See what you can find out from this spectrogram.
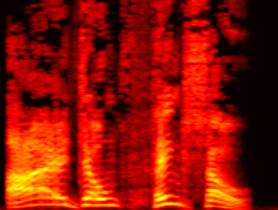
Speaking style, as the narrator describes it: roared Moody

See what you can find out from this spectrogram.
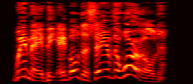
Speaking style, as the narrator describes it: Ignatius bellowed in an orator's voice

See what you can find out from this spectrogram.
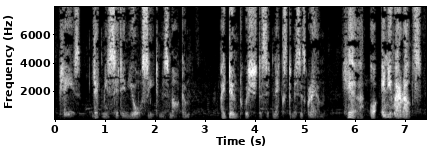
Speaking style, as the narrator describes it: Jane Wilson whispered

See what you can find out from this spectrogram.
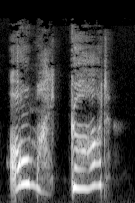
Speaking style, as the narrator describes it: cried Tess

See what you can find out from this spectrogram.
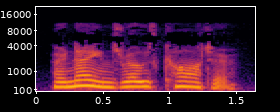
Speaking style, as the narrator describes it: Pete said

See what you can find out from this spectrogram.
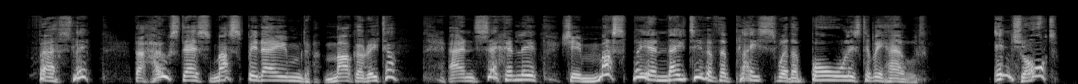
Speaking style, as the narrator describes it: Korovyov exclaimed

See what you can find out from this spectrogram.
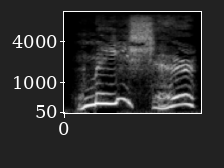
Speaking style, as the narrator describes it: cried

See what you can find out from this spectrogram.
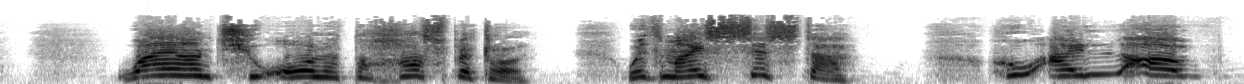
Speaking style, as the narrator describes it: She screamed and started to cry

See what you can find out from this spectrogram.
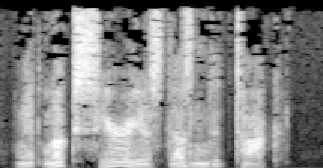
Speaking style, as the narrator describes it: said Milo, very sadly

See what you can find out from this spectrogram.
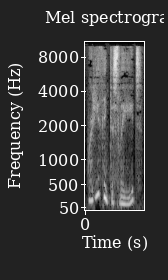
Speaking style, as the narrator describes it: Helen whispered

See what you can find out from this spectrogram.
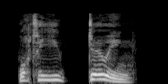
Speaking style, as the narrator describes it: He asked angrily

